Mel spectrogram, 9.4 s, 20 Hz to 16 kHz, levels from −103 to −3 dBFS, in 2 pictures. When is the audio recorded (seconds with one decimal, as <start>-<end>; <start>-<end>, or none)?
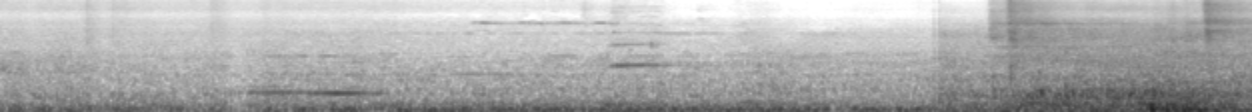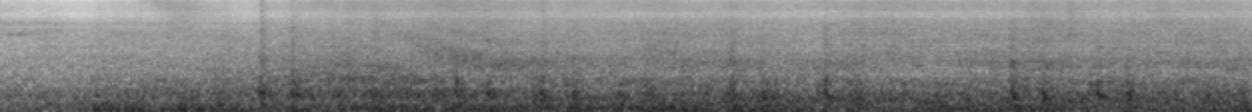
1.4-2.8; 7.6-8.4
